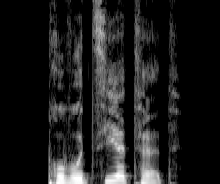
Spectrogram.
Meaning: inflection of provozieren: 1. second-person plural preterite 2. second-person plural subjunctive II
- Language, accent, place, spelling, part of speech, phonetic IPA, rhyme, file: German, Germany, Berlin, provoziertet, verb, [pʁovoˈt͡siːɐ̯tət], -iːɐ̯tət, De-provoziertet.ogg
